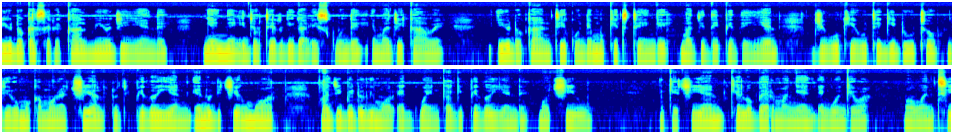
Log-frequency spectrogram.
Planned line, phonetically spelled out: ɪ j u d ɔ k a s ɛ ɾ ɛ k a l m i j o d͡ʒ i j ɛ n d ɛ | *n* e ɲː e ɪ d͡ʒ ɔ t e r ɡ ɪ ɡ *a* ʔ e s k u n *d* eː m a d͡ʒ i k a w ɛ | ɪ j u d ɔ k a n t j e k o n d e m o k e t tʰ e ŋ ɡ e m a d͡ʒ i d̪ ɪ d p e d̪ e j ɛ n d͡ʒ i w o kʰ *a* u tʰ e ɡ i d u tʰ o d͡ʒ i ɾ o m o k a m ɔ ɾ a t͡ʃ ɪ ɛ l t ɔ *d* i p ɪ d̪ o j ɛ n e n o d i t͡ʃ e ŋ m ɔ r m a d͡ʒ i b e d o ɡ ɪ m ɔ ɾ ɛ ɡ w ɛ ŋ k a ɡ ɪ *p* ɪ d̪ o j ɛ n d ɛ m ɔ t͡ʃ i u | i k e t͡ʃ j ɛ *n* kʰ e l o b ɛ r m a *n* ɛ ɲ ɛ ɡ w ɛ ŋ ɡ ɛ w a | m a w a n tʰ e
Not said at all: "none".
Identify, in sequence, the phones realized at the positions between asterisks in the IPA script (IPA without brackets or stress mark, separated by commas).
ŋ, a, d, e, d͡ʒ, p, n, ŋ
